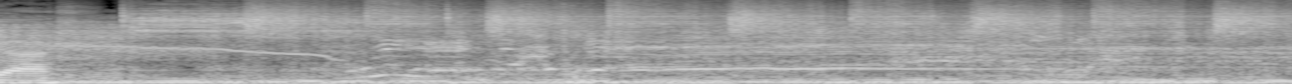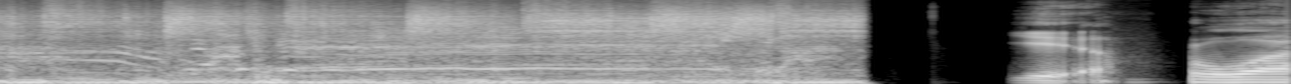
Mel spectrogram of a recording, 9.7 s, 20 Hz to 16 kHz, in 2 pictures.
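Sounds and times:
heavy-rock jingle with pounding drums and distorted guitars: 0:00.0 - 0:08.1
recorded drawn-out screams: 0:00.6 - 0:07.8.

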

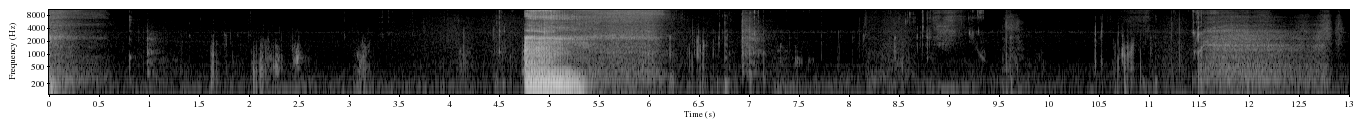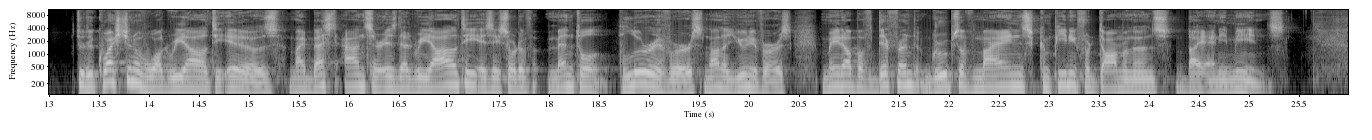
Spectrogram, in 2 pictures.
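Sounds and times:
person sipping a drink: 0:00.0 - 0:13.2
speech: 0:13.3 - 0:25.8.

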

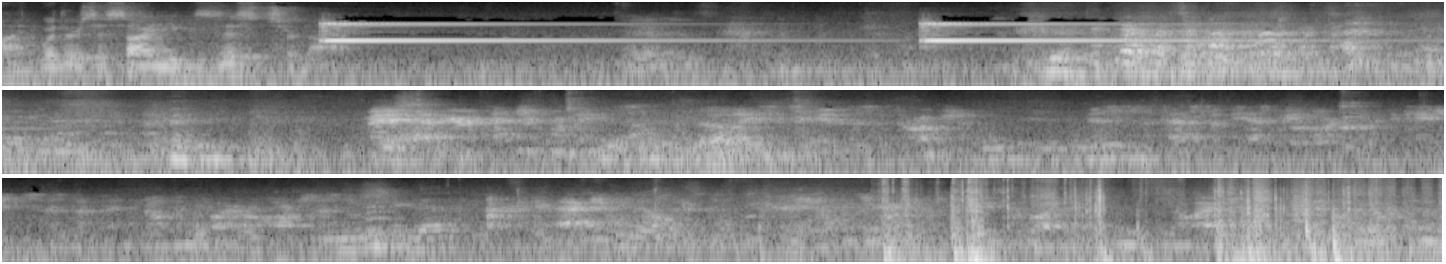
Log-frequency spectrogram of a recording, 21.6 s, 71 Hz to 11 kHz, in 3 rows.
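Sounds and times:
speech: 0:00.1 - 0:01.8, 0:05.2 - 0:07.0, 0:07.6 - 0:08.4, 0:09.1 - 0:09.5
thin weak bell ringing: 0:01.6 - 0:07.0
people talking and murmuring in the room: 0:03.1 - 0:21.6
laughter: 0:03.8 - 0:08.9.

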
